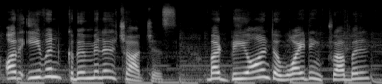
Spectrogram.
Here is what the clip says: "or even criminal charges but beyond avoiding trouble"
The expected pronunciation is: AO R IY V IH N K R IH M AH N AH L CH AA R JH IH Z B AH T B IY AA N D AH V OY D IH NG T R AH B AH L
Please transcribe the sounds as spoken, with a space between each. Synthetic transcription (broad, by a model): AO R IY V IH N K R IH M AH N AH L CH AA R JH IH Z B AH T B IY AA N D AH V OY D IH NG T R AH B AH L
